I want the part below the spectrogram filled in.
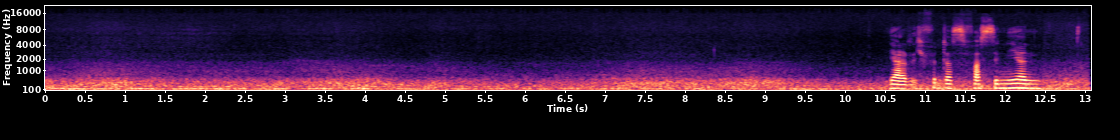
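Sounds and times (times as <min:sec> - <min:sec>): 
ocean waves rolling in: 0:00.0 - 0:13.0
speech: 0:10.6 - 0:12.7.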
